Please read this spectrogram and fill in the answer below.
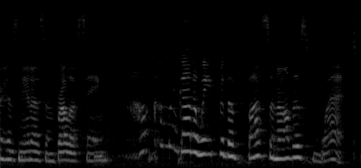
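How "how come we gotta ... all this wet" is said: put-on higher, a kid whining to his grandma; a small boy complaining; light child whine; child's voice.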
